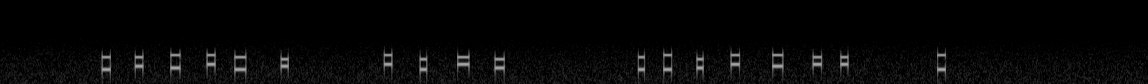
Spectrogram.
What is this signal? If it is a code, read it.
DTMF, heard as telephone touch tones, dialled by hand, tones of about 90 ms. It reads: 286#27 #104 234#900 3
